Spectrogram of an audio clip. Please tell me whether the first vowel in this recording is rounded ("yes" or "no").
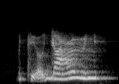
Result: yes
